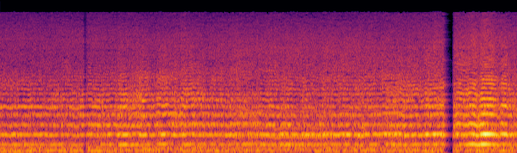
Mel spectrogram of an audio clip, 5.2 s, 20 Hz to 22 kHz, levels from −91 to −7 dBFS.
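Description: A clip of sounds with two network faults. At 0.83 to 0.88 s, short concealed packet loss: about 20 ms never arrived, and the receiver extended the preceding sound to cover it, leaving a brief smear. At 4.44 to 4.55 s, a burst of packet loss: about 80 ms went missing, so the receiver stretched the last sound into a fading held tail before playback resumed further on.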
